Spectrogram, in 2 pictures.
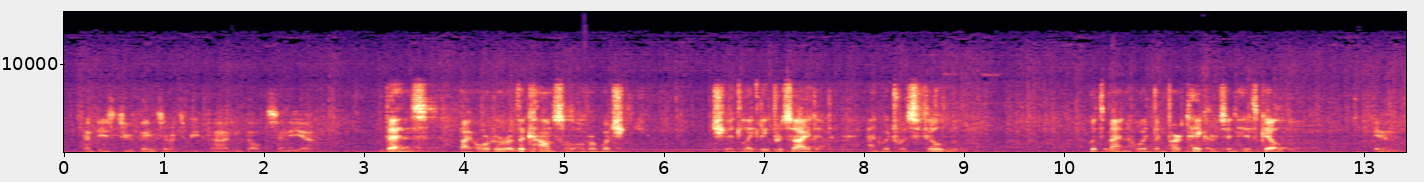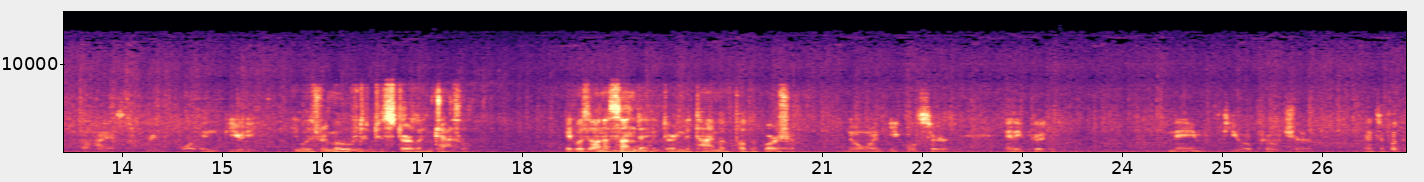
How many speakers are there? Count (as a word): two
